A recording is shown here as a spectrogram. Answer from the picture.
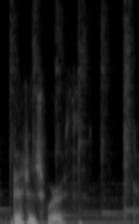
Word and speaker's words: Bettesworth: "Sir," says he, "I am Sergeant Bettesworth." In his usual pompous way of pronouncing his name in 3 distinct syllables, "Of what regiment, pray?"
